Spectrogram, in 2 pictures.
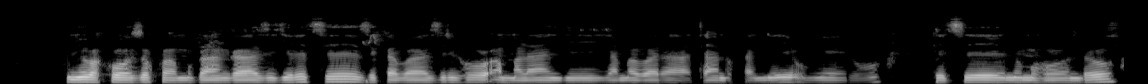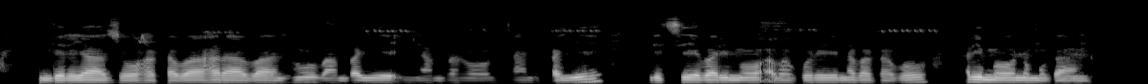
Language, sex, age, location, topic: Kinyarwanda, male, 25-35, Huye, health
